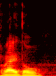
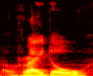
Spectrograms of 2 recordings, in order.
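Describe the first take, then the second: First: The middle consonant is a soft th-like sound. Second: The middle consonant is a hard d sound. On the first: "like a D T H, kind of a Raido" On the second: "Raido with a hard D H sound"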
